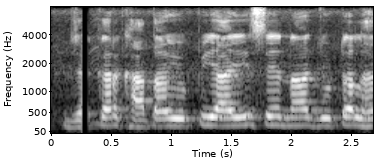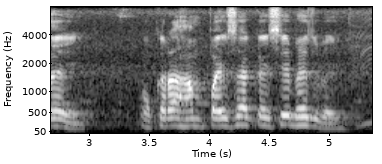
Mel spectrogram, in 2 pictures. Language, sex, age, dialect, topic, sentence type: Magahi, male, 25-30, Central/Standard, banking, question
